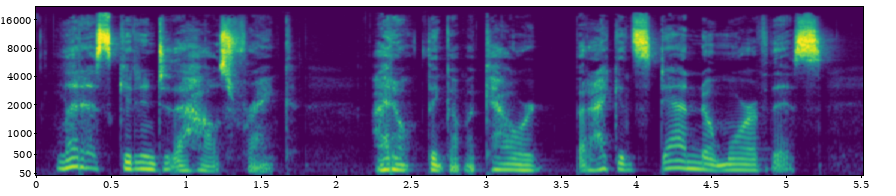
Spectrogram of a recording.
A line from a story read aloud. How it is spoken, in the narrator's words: whispered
